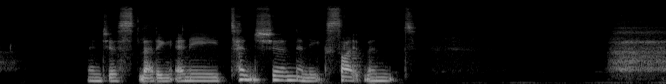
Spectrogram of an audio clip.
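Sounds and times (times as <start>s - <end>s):
speech: 0.9s - 4.2s
slow deep breath in through the nose, out through the mouth: 4.3s - 5.3s, 6.0s - 6.6s.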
